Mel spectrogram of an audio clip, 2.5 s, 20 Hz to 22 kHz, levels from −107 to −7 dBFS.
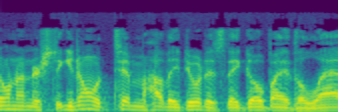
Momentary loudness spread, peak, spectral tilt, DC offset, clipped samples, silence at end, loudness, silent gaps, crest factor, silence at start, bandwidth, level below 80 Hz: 3 LU; -4 dBFS; -7 dB/octave; under 0.1%; under 0.1%; 0 s; -16 LUFS; none; 12 dB; 0 s; 8 kHz; -42 dBFS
